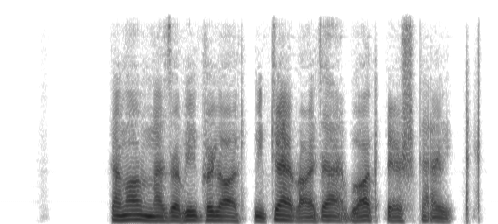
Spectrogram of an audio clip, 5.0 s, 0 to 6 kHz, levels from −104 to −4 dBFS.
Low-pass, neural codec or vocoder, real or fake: 5.4 kHz; codec, 16 kHz, 0.5 kbps, FreqCodec, larger model; fake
